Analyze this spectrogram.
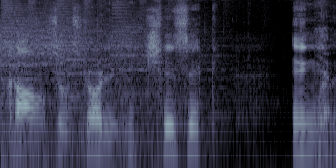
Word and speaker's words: Chiswick: so it started in chizik England it's spelled Chiswick but it's pronounced like Leicester Square you know I think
